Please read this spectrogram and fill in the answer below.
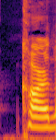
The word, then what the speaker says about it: Kerr: But like, Deborah Carr is pronounced Carr? Carr. – Carr like star, yeah.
